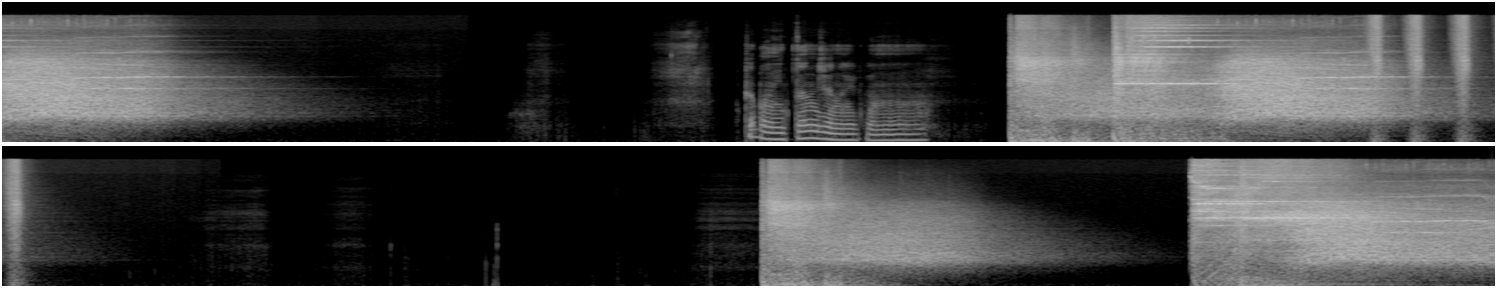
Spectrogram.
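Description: A crowd roars and cheers in a large hall.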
